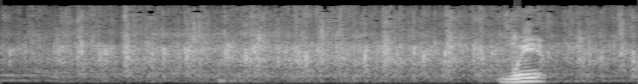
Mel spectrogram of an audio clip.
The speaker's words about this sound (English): So thank you to the City of Chicago, the Office of the Mayor, Cook County Health and Hospital Systems. Right over here, I saw the Greater Chicago Food Depository. All, please give these folks a round of applause, but don't worry.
